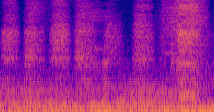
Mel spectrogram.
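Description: Ragged, labored gasping breaths of an injured woman repeat in quick succession, fairly loud, each inhale a harsh rasp over a low rumbling background with no talking.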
